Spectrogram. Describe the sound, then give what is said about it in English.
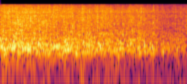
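Hundreds of litres of warm water containing magnesium-rich Epsom salts gush out of a hut as its door is opened, pouring over a man, in a steady, hissing rush that stays constant throughout, with no voices, and eases off slightly near the end. “Hundreds of litres of relaxing warm water containing magnesium-rich Epsom salts poured out over him.”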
